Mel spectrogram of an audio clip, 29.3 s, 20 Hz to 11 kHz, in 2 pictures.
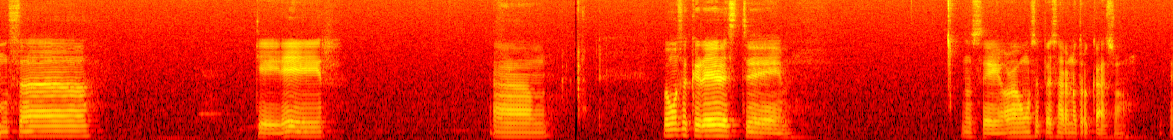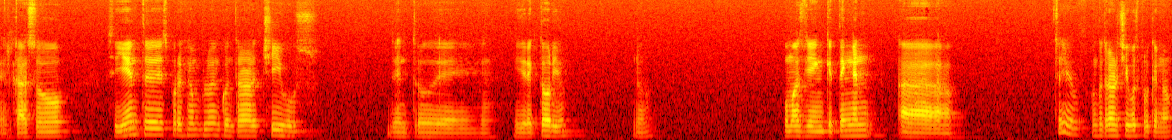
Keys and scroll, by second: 7.2 ctrl+super+r.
